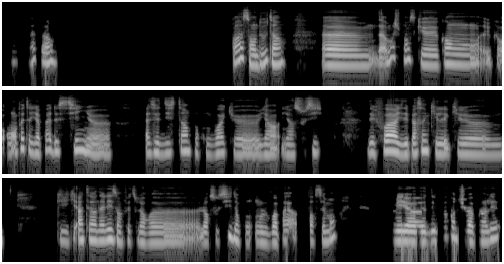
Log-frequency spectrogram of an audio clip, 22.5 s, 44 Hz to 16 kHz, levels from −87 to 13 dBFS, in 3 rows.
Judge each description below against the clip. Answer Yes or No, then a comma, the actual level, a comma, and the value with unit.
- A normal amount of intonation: Yes, average, 3.0 semitones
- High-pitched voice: Yes, high, 195 Hz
